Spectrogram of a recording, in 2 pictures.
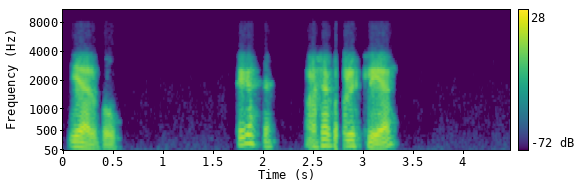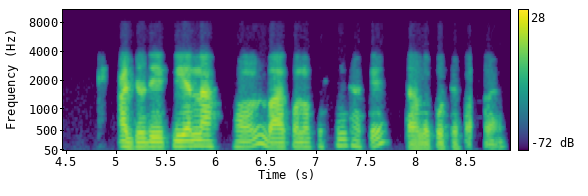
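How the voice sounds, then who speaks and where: A man's voice: medium pitch, dry recording. Guy teaching german numbers in an online class, keeps asking if everyone gets it, tinny call sound. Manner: patient, asks learners "ঠিক আছে?" often.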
